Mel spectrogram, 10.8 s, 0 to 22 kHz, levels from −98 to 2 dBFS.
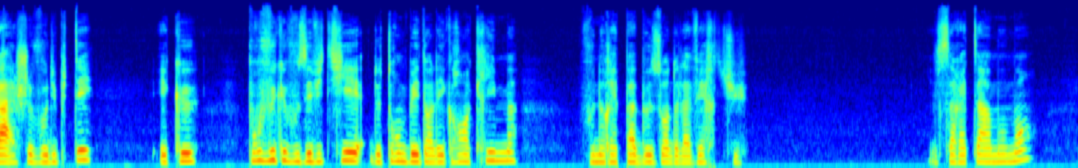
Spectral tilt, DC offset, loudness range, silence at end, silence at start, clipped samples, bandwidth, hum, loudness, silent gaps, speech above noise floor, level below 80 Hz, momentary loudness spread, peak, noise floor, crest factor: -5.5 dB/octave; under 0.1%; 8 LU; 0.45 s; 0 s; under 0.1%; 18 kHz; none; -29 LUFS; none; 38 dB; -68 dBFS; 11 LU; -6 dBFS; -65 dBFS; 22 dB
